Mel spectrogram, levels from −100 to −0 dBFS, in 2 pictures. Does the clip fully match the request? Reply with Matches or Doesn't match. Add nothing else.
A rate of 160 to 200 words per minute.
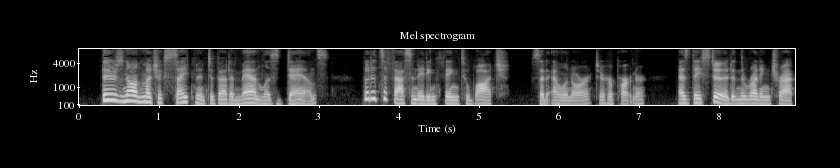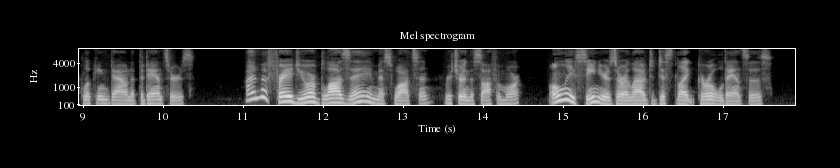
Matches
